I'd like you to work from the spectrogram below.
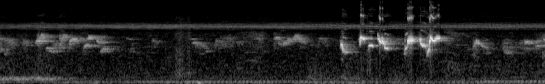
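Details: Caged red-whiskered bulbul, originally wild from Vietnam–Laos and kept a year, its song rated 80% doubled, played to encourage other bulbuls; quiet warbling gives way to a loud burst of sharp chirps, with low humming and a high whine behind.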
